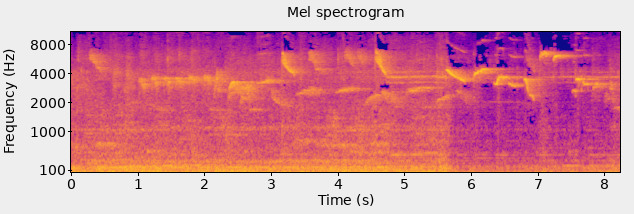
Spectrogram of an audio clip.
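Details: Female oriental magpie-robin song meant to stimulate males, a string of bright whistles sliding down and up, turning to sharper, louder notes after a brief hush near the end, with constant low-pitched background hum.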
